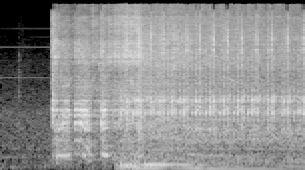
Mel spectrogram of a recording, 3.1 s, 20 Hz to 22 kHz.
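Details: Alfa Romeo 147 Twin Spark: brief crank, then a loud rapid metallic clatter over the idle, unchanged cold or warm and seemingly from the top of the engine. Bearing wear was suspected, but the fault was minor and the noise went away once repaired.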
